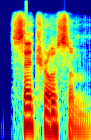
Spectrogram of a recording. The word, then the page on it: centrosome: American English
